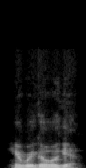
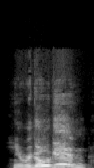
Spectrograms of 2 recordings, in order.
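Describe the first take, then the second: First: It sounds dreading and defeated. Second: It sounds eager and excited.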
